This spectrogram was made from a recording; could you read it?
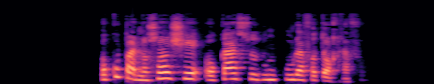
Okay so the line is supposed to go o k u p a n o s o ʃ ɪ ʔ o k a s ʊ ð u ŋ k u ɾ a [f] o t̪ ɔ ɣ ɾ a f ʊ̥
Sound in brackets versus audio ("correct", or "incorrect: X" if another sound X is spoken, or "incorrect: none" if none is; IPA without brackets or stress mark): correct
